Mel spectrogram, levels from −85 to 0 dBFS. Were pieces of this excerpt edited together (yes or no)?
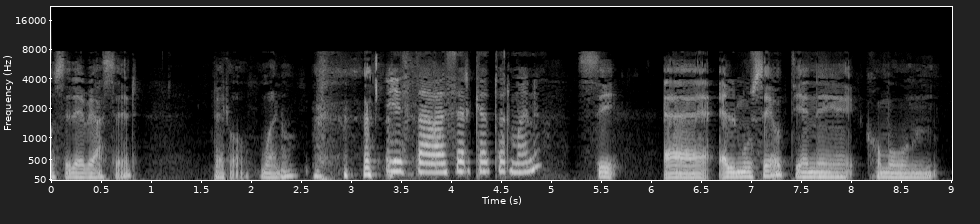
no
